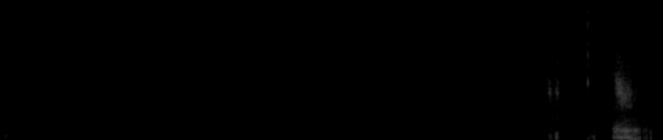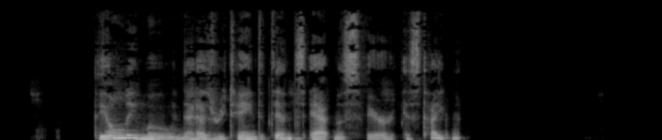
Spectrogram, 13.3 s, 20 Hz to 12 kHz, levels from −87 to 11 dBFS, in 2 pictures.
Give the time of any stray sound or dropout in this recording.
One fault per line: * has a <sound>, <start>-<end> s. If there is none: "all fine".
all fine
